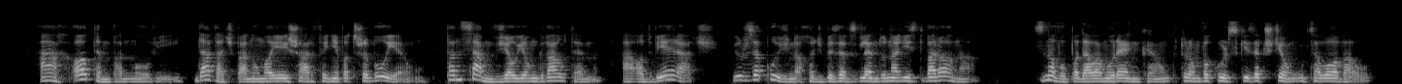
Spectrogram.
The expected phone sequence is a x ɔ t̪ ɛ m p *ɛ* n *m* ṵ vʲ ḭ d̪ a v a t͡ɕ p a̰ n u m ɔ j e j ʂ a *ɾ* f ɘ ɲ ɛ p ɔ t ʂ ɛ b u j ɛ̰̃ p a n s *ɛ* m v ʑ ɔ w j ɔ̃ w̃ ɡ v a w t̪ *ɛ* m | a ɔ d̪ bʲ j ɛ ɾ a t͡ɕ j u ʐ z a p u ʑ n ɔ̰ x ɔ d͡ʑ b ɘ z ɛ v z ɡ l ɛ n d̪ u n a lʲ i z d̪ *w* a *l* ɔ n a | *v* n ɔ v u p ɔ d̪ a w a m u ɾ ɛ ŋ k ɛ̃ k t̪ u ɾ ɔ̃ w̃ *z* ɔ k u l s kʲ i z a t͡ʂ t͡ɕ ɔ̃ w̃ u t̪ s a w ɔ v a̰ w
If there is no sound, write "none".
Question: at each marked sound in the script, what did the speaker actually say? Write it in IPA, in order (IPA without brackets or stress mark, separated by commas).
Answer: a, m, ɾ, a, ɛ, b, ɾ, z, v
